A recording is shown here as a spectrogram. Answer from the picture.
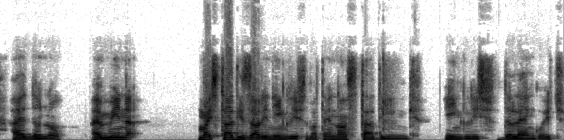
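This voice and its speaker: At a moderate pace, a man with a non-native accent talks in a flat monotone of medium pitch, pausing long and often. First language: not English. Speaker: guest esports caster. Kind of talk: live commentary. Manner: halting.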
